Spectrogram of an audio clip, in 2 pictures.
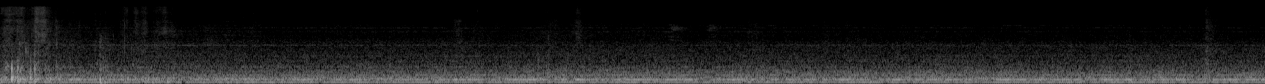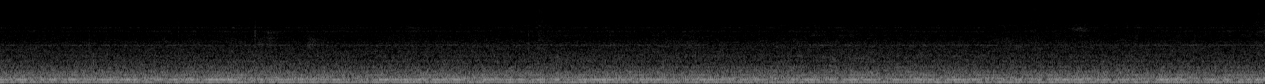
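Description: Steady low machine hum made of a few even tones, unchanging throughout, with a single tap or click right at the start.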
